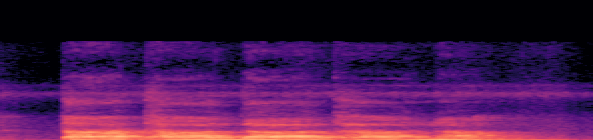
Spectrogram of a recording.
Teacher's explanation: इस वर्ग के अक्षर को बोलने से हमारा जीभ दांतों को स्पर्श करता है। जैसे ता, था, दा ये सब बोलने से जीभ दोनों दांतों के बीच में दबाव रहता है, स्पर्श करता है। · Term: दंतव्य वर्ग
